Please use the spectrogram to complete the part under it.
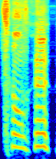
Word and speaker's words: Tulum: The last event was on Thursday, and it was Teresa's event, and she called it, like, Tipsy and Tulum. – It's Tulum. Like, the way you get, like, every city or country wrong, and I told you last time you said it wrong.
